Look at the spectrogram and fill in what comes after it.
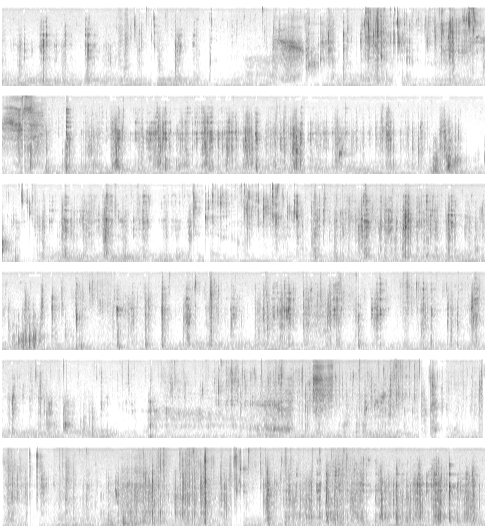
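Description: Close-miked chewing and biting into a roasted chicken drumstick in spicy barbecue sauce, with many quick mouth clicks and smacks.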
